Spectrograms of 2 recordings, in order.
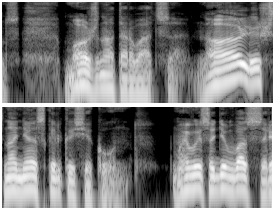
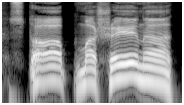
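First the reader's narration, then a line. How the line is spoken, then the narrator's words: Shouting. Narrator (Russian): крикнул Джонс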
